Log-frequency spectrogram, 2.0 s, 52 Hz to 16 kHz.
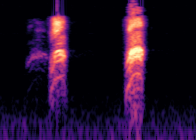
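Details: Black-crowned night heron giving two harsh, hoarse barking calls about 0.8 seconds apart, each short and explosive, with a faint thin squeak just before the first; otherwise quiet background.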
